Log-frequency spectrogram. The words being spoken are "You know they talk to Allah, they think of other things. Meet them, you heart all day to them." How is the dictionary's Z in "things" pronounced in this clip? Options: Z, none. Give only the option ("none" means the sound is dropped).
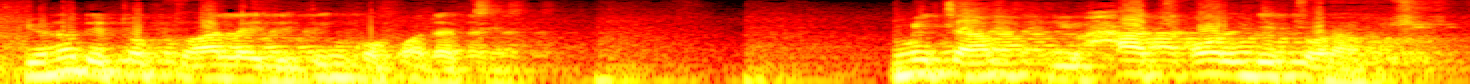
none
